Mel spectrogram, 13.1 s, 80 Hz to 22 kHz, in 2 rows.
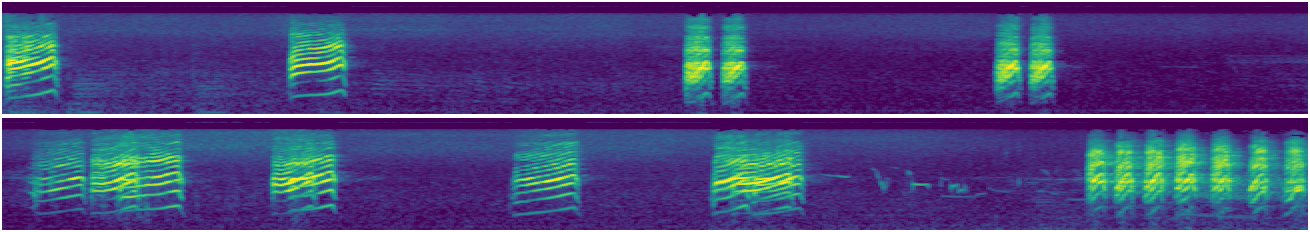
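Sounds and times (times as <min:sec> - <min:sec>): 
black-billed magpie calling: 0:00.0 - 0:00.4, 0:03.4 - 0:03.8, 0:05.0 - 0:05.4, 0:06.6 - 0:08.3, 0:09.1 - 0:09.5, 0:10.1 - 0:13.0.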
